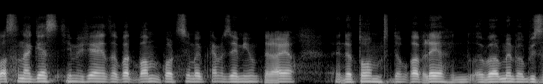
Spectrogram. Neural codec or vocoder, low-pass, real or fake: codec, 16 kHz in and 24 kHz out, 0.4 kbps, LongCat-Audio-Codec, four codebook decoder; 10.8 kHz; fake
